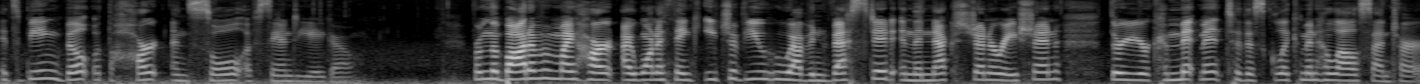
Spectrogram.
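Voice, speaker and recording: Her raised, projected voice is high-pitched, bright and sharp, as a woman speaks at a fairly quick pace in a monotone, flat intonation with big swings in loudness. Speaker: Hillel director leading groundbreaking ceremony. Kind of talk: ceremonial speech.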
